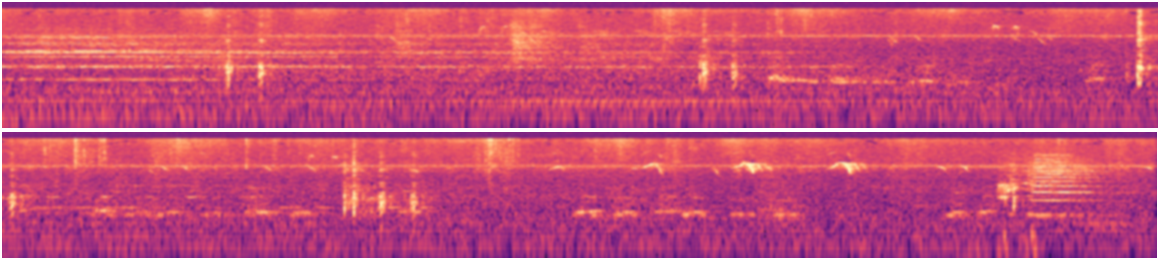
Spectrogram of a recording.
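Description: A hen clucking low and repeatedly to her chicks, with a few brief high chick peeps and one louder call near the end.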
